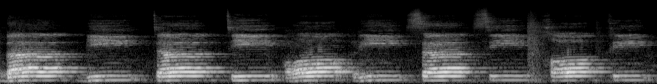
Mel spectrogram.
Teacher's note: With the fatha, the lower jaw is going down more, right? With the kasra, less.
